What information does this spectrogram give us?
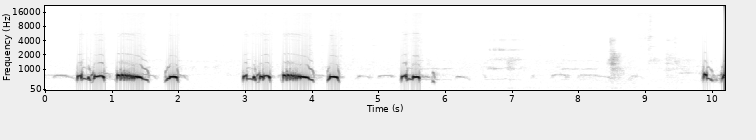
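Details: Three phrases of low rhythmic cooing from a spotted dove used to lure wild doves in the morning, each stuttered opening, long dipping coo and short tail note, followed by quiet soft coos and near silence.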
